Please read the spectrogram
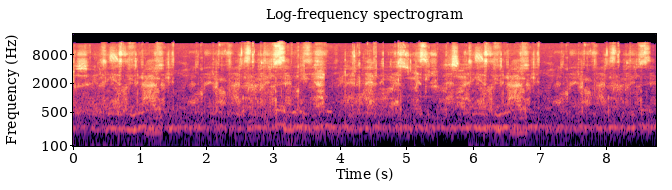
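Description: A person whispering in short breathy phrases, over a steady low hum.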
